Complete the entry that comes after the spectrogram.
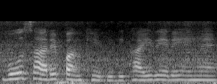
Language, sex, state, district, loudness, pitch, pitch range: Hindi, female, Punjab, Pathankot, -20 LUFS, 205 Hz, 200-230 Hz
